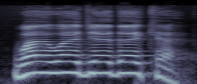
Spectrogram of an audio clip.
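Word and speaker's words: ووجدك: Ваваджадака. Это слово повторяется, как и в 7 аяте. Ваваджадака. Вот здесь удлинение в размере 4 огласовок. Обратите внимание, есть звук айн, а есть звук фатхи. Нельзя останавливаться на самом звуке айн без огласовки фатха. Есть это звук, а где фатха добавляем Ваваджадака удлиняем 4 раза.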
